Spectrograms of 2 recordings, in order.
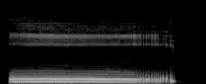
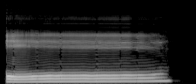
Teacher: If it's E, it's very little space. I'm not that open, tongue is raised really high, slowly pressing that sound out, as opposed to for I, I'm kind of shooting the sound out really, really fast. And again, I'm giving it more space, so my tongue is not as high and my mouth is a little more open.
